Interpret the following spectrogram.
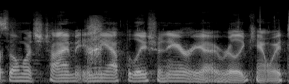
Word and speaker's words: Appalachian: Appalachian?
